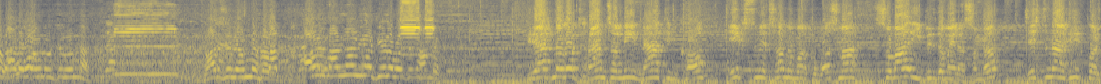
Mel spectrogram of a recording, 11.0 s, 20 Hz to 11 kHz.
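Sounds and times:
vehicle horn honk: 0:01.1 - 0:02.0, 0:03.9 - 0:04.5.

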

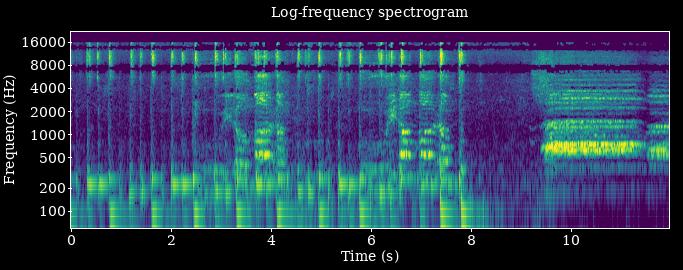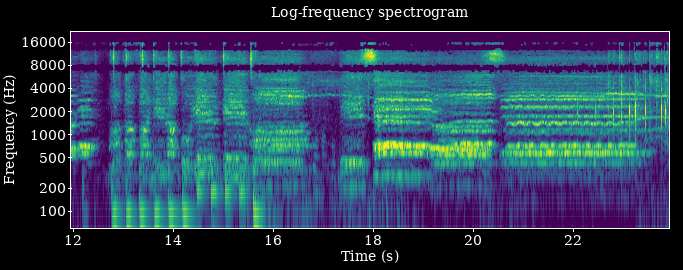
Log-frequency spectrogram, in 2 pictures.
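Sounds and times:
low beats: 0:00.0 - 0:22.7
mixed choir singing: 0:02.5 - 0:04.6, 0:05.7 - 0:07.8, 0:09.2 - 0:23.9.

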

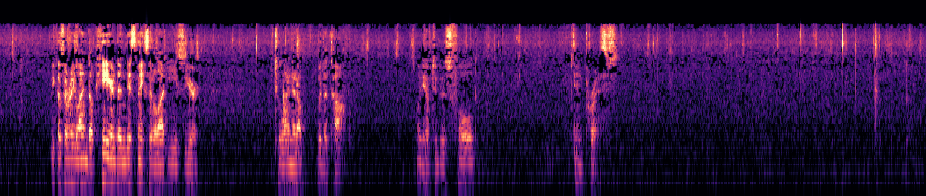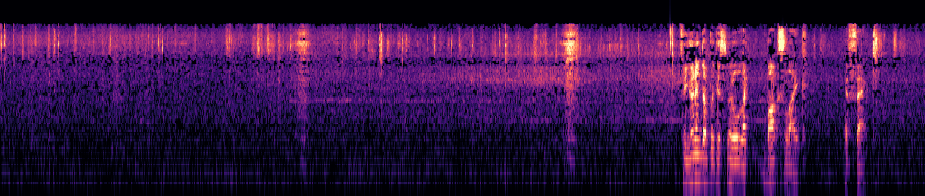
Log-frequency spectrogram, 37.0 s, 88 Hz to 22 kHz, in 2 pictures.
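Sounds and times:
paper being folded: 0:00.1 - 0:37.0.

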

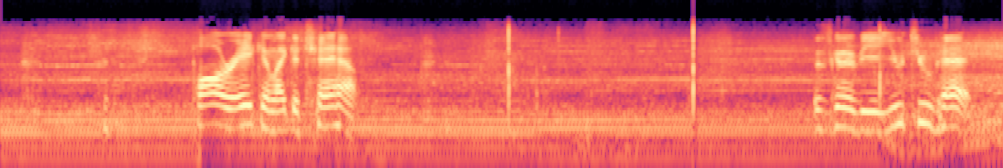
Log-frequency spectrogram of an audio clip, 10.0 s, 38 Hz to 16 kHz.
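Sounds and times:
leaf blower: 0:00.0 - 0:10.0
tractor engine running: 0:00.0 - 0:10.0.

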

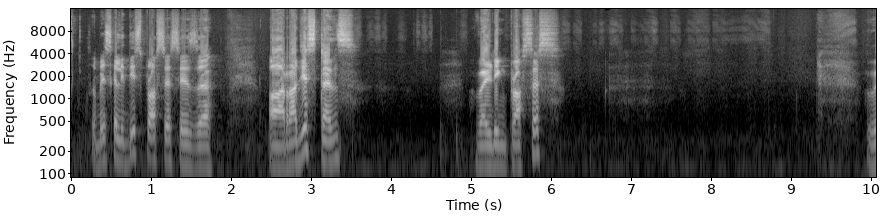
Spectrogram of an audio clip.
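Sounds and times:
marker pen writing on whiteboard: 0:03.0 - 0:09.2.

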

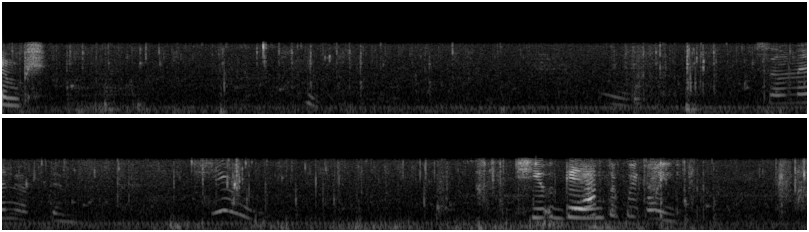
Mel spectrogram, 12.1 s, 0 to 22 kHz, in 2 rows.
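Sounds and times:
wet clicks and small splashes: 0:00.1 - 0:03.6, 0:04.6 - 0:10.1, 0:10.8 - 0:12.0.

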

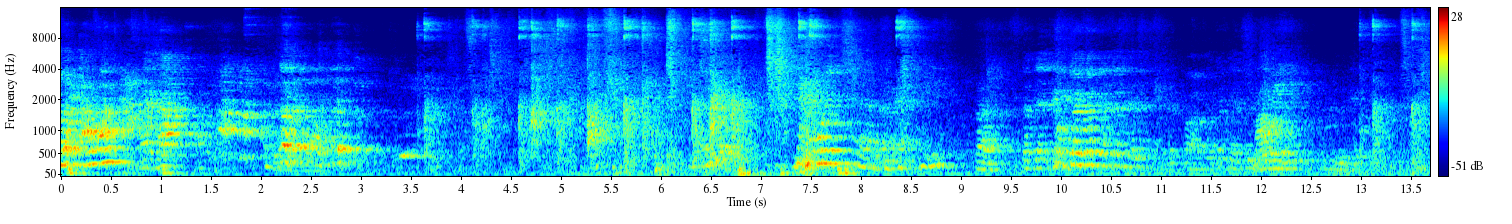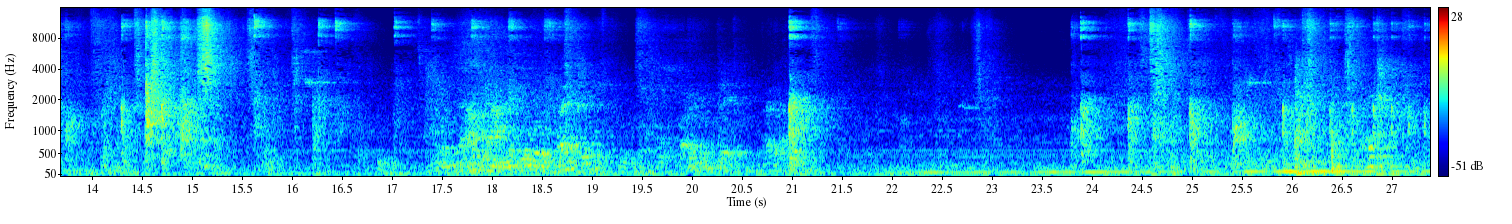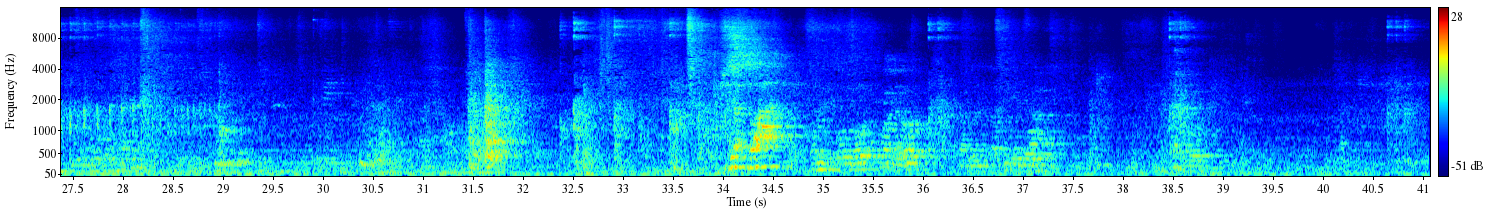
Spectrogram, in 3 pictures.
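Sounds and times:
people talking: 0:06.3 - 0:13.2, 0:17.4 - 0:21.2.

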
